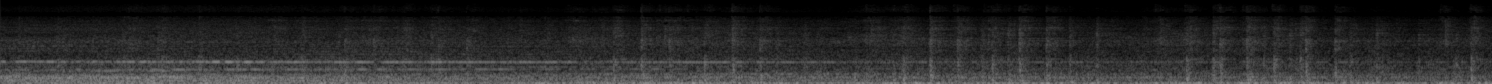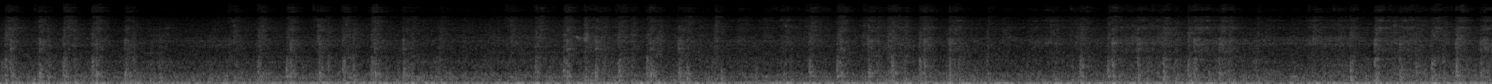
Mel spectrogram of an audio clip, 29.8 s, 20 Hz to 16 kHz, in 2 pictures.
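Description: A container freight train hauled by an EH500 electric locomotive runs past, its wheels clattering steadily over the rail joints. A high whine in the first few seconds fades out after about ten seconds.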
